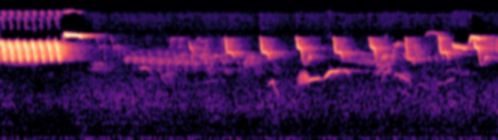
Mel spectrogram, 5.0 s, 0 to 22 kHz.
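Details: Eurasian wren at Standalone Farm, Letchworth, March 2014, early morning, answering a nearby wren: a brief loud high trill opens, followed by a quieter series of repeated descending high notes and a few softer whistled notes over low rumble.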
